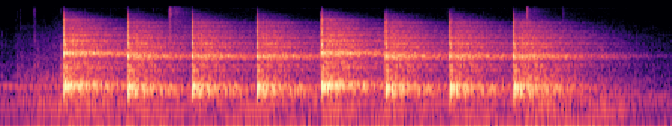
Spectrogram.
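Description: A pitched percussion sample playing a short knocking hit eight times at an even pace, a little over two hits a second. The first and fifth hits are accented.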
